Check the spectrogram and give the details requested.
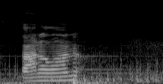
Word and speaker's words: Thanalan: The bustling streets of Uldal, one thing, but the wilds of Thanalan. Oh, I actually pronounced that right this time.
